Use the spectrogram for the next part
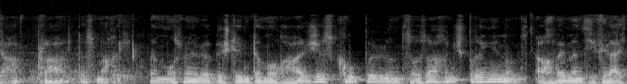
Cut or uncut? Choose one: uncut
